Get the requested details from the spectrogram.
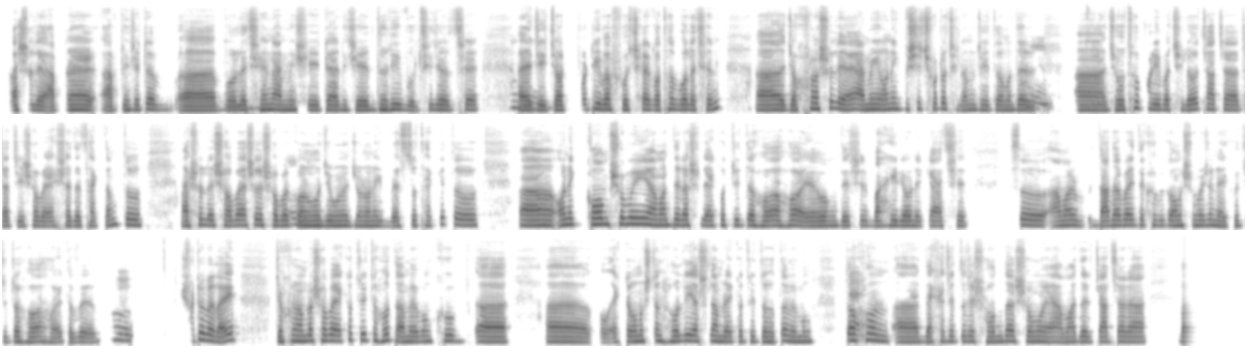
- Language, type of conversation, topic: Bengali, unstructured, আপনার বাড়িতে সবচেয়ে জনপ্রিয় খাবার কোনটি?
- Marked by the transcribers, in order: static; other background noise; distorted speech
